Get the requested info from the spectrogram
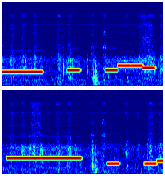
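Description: A simple tune played in pure electronic beep tones, one note at a time, each held steady, with short gaps between them. It opens on a long note, rises to its highest note in the middle, then holds a long note and ends on a lower one.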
